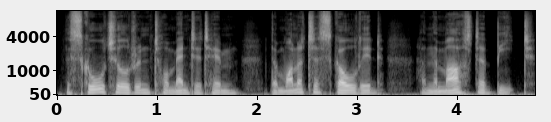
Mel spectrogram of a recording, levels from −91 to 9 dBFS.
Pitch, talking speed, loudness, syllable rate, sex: 100 Hz, 150 wpm, -19 LUFS, 4.8 syllables/s, male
